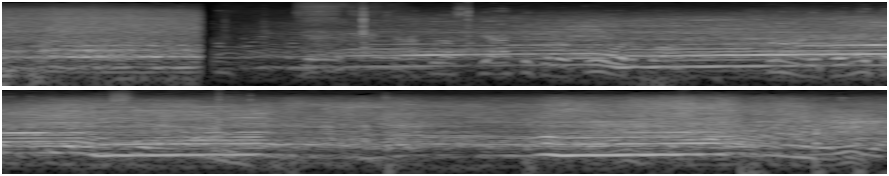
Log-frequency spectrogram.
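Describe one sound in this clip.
A rally car engine roars and revs through gear changes as the car speeds past.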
